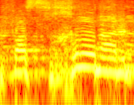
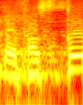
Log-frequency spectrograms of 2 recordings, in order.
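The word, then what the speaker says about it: ഫസ്ഖ്: ഉച്ചാരണങ്ങൾ ഒന്നും തെറ്റി പറയരുത് മുസ്ലിമീങ്ങൾ ശ്രദ്ധിക്കണം ഫസ് എന്നേ പറയാ ഫസ് ഹിന്റെ മീതെ പുള്ളിയ അതി മുതൽ ആര് കേട്ടാലും ഫസ്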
